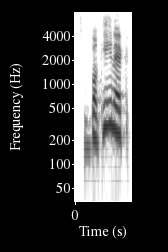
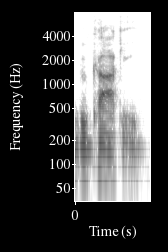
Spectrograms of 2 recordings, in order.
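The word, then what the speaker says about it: Bukhenik: She had been assigned to Station 1 on the You're not pronouncing it right. It's actually Bukaki, but go ahead.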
